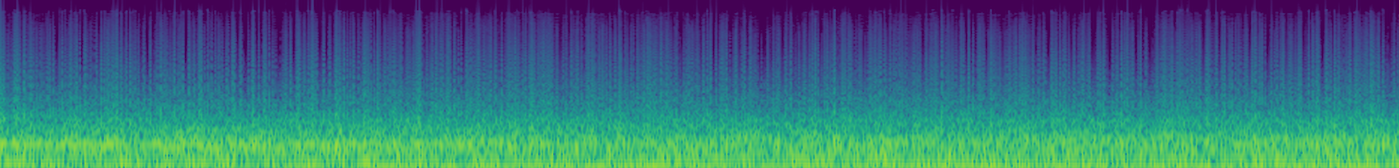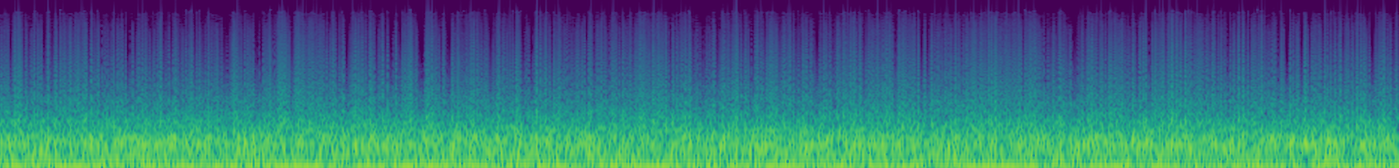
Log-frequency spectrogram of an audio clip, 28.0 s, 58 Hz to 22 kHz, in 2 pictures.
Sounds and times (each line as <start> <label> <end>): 0.0 Heavy Rumble of a rocket thrust 27.9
